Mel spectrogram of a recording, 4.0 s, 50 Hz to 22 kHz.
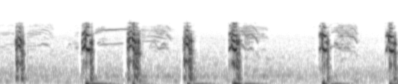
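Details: Peregrine falcons at a nest on the PGNiG Termika plant in Żerań, Warsaw, Poland, 28 June 2022, one standing guard while the other arrives with food, picked up by a nest camera; short harsh raspy calls repeated irregularly, seven within four seconds.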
